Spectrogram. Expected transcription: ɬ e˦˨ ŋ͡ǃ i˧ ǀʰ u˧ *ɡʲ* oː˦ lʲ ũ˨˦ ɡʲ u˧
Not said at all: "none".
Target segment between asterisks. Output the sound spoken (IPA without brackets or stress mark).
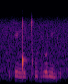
ɡʲ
